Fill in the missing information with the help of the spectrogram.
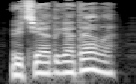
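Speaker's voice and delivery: a sly smiling guess. Acted. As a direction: guess his secret with a playful smirk. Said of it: "она лукаво улыбнулась".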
